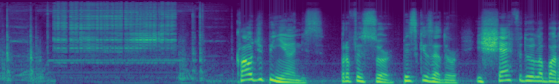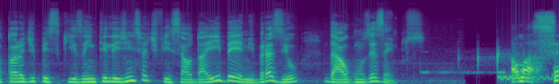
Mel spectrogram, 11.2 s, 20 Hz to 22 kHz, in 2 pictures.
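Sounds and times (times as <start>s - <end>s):
printer whirring: 0.0s - 2.4s
speech: 2.4s - 9.9s, 10.7s - 11.1s.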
